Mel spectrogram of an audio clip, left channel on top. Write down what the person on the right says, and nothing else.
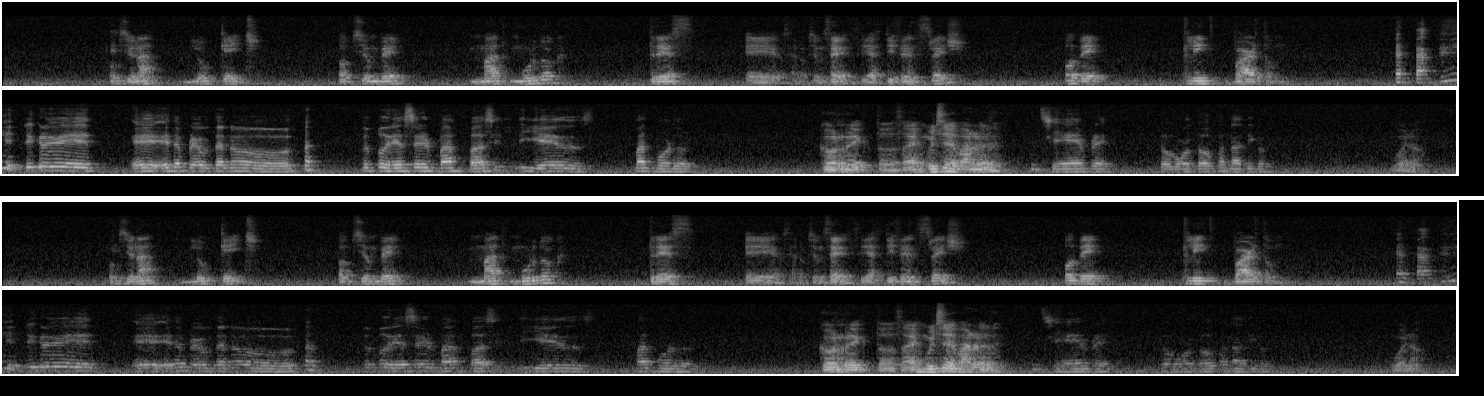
Opción A, Luke Cage. Opción B, Matt Murdock. 3, o sea, la opción C sería Stephen Strange. O D, Clint Barton.
Correcto, sabes mucho de Marvel.
Bueno,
